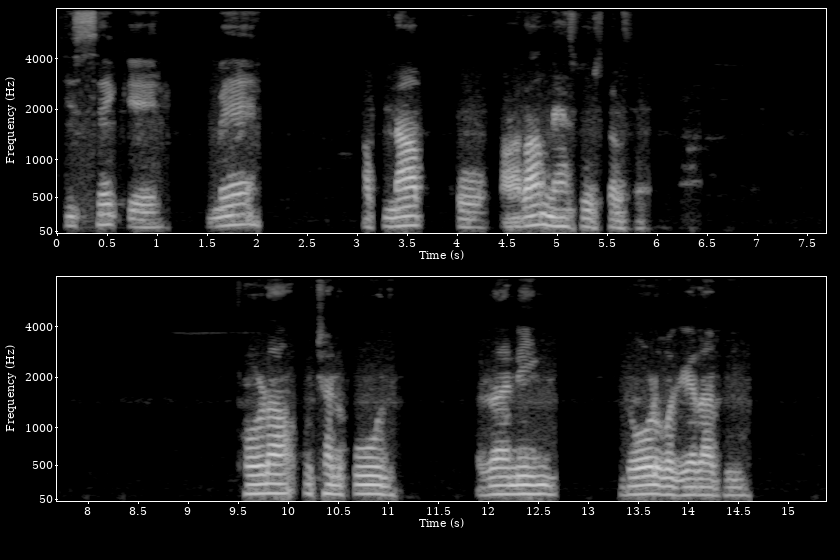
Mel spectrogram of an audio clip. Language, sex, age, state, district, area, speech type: Urdu, male, 30-45, Uttar Pradesh, Muzaffarnagar, urban, spontaneous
